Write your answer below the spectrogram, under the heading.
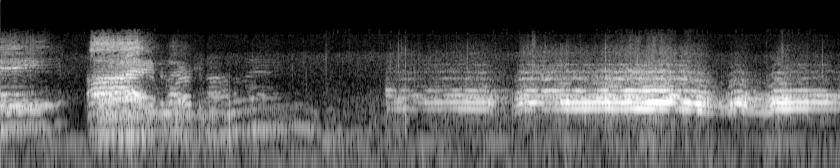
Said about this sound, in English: Captain Bill and Corporal Chaudron found the railroad yard in more than a mess. It was a riot. Congestion on every track, and only one tiny locomotive to do the work.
